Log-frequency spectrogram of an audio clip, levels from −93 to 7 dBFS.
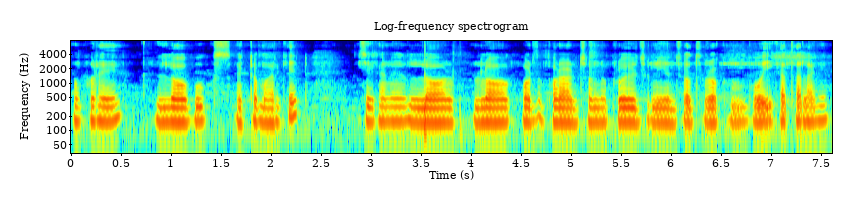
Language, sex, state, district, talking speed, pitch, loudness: Bengali, male, Tripura, West Tripura, 120 wpm, 150 Hz, -19 LUFS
